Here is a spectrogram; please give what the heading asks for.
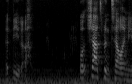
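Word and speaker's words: Aethyta: very important and now we know how to pronounce the bartender Sorry's name Athea well Chad's been telling me all this time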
